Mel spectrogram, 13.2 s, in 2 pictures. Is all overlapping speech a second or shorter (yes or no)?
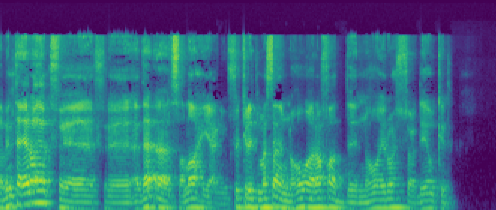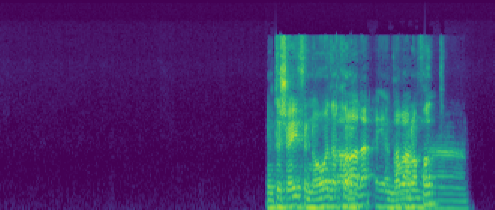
no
